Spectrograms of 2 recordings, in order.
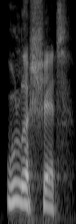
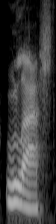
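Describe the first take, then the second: First: The name ends with a 'shit' sound. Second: The name ends with a 'lash' sound. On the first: The speaker calls it wrong. "me saying Ula shit" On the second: The speaker calls it right. "That makes a lot more sense"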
